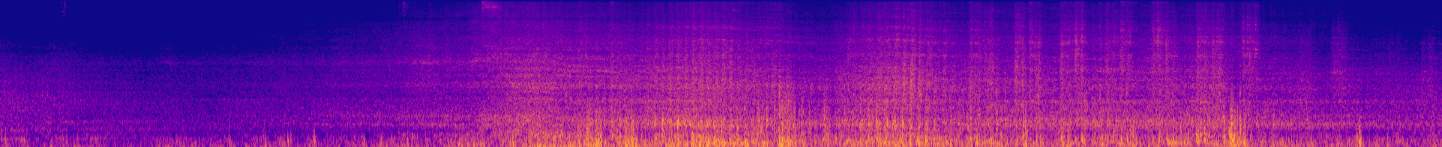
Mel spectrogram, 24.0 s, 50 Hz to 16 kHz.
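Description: EF65 electric locomotive hauling a long train of oil tank wagons past at close range: the rumble builds over the first several seconds, then the wagons go by with rapid clickety-clack of wheels over rail joints, and the sound fades near the end as the train recedes.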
